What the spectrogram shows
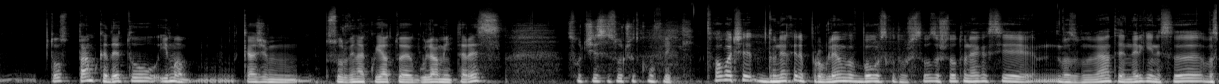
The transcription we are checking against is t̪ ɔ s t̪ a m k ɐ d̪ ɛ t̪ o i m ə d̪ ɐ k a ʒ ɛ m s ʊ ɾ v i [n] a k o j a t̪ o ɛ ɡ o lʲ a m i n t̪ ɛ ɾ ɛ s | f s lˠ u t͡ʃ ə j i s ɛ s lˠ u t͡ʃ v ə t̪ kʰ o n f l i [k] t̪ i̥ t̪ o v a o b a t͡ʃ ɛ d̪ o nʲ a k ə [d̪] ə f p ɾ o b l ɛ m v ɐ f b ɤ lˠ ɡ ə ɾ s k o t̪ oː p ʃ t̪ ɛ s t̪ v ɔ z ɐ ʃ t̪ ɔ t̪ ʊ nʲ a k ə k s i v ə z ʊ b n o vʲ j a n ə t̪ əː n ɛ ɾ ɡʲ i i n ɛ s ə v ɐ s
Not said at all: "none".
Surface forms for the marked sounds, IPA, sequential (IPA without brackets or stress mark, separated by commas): n, k, d̪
